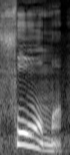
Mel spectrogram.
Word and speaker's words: formication: talk about formication and you heard me correct I did not say fornication I said formication so that word is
